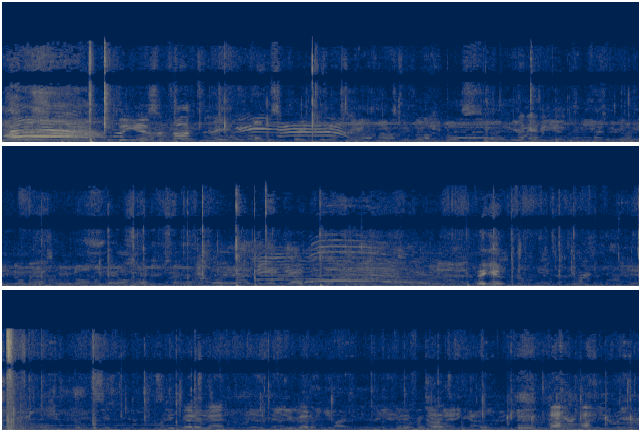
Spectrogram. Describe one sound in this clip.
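Young men and women talk and call out with animation outdoors.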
